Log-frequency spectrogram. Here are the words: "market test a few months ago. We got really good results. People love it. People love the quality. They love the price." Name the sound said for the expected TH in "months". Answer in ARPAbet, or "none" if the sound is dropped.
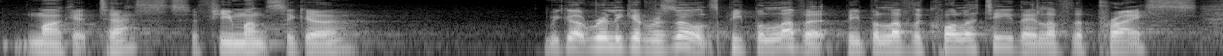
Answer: TH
